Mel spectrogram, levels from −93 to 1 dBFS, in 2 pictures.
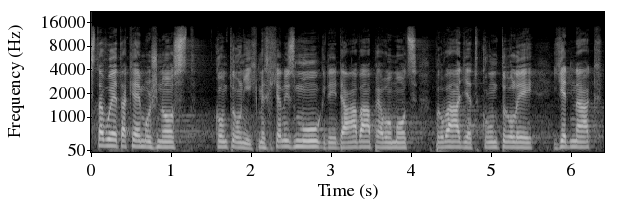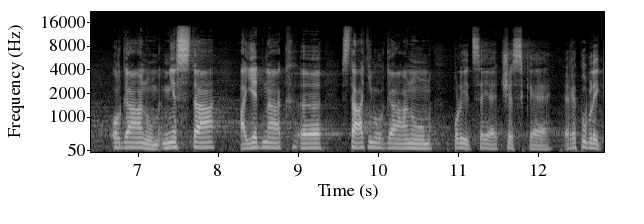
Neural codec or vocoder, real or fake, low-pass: none; real; 14.4 kHz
